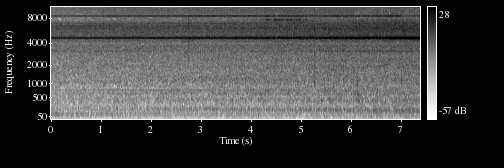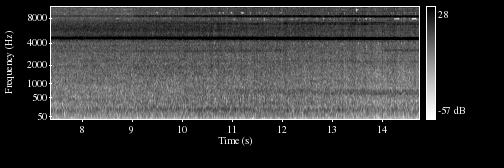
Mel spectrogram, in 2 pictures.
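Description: PKP EP07 electric locomotive and its passenger coaches passing close, the rumble growing steadily louder as it nears. A steady high-pitched squeal runs through it and gets louder as the locomotive comes alongside.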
